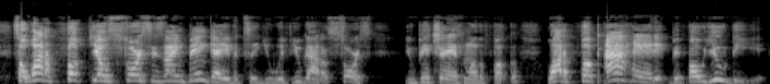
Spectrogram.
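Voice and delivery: indignant, high-pitched demand; heated challenge. Real, not acted. Calling out a rival over his claimed sources, indignant. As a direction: fire the questions angrily, voice riding high.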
